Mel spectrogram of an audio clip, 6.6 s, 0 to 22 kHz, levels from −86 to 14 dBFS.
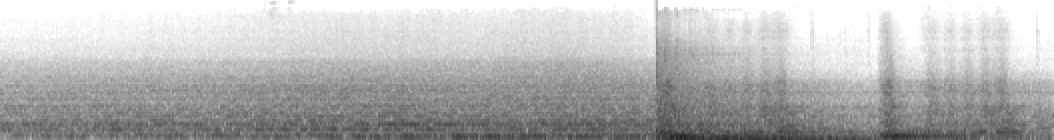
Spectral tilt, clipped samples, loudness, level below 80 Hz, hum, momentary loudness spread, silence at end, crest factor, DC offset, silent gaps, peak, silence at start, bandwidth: -8 dB/octave; under 0.1%; -20 LUFS; -20 dBFS; none; 12 LU; 0 s; 18 dB; under 0.1%; none; 0 dBFS; 0 s; 8.6 kHz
